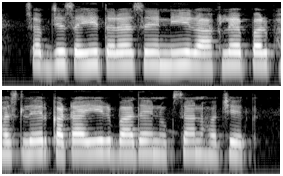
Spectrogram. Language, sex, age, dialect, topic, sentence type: Magahi, female, 46-50, Northeastern/Surjapuri, agriculture, statement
